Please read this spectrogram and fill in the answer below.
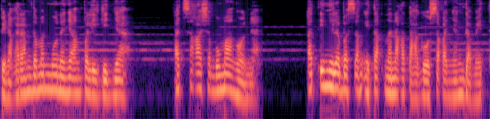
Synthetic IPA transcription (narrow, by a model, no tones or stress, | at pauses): pɪnɐkɐɾɐmd̪ɐmanmunɐɲaʔɐŋpɐliːɡɪd̪̚ɲa | ʔɐt̪̚sɐkaʃabʊmaːŋo̞n | ʔɐt̪ʔɪnɪlɐbasɐŋɪt̪ak̚nɐnɐkɐt̪a̰ːɡo̞sɐkɐɲːaŋd̪ɐmɪt̪̚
